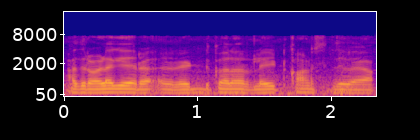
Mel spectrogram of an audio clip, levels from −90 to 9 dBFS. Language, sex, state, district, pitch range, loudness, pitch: Kannada, male, Karnataka, Bellary, 115-125 Hz, -19 LUFS, 120 Hz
